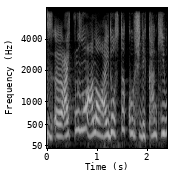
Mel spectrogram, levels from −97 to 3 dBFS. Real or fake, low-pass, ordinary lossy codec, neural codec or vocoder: real; 7.2 kHz; none; none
